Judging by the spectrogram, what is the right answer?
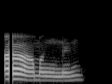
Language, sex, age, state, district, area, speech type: Tamil, female, 18-30, Tamil Nadu, Perambalur, rural, conversation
